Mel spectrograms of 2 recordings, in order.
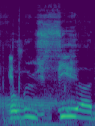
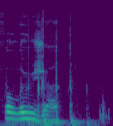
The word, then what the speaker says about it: Felucia: But it's Felucia, not Fallujah.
